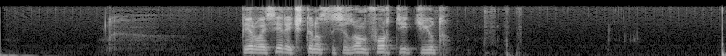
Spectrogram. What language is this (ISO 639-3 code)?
rus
